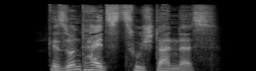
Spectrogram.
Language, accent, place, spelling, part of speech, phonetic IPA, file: German, Germany, Berlin, Gesundheitszustandes, noun, [ɡəˈzʊnthaɪ̯t͡sˌt͡suːʃtandəs], De-Gesundheitszustandes.ogg
- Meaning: genitive of Gesundheitszustand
